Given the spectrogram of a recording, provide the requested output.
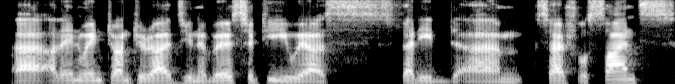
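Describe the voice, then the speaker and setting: At a moderate pace and with fairly even intonation, a speaker with a South African accent is heard in a dry, close sound with no echo against a quiet background. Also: man. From South Africa, Eastern Cape. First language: isiXhosa. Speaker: author and farmer. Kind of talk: interview. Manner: hesitant, many fillers.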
